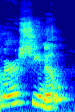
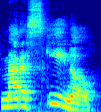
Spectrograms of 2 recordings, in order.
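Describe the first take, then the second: First: The 'ch' is said softly, not as k. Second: The 'ch' is said as a hard k sound. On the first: The speaker calls it wrong. "It's not maraschino" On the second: The speaker calls it right. "I'm going to say it correctly. ... C H is K"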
